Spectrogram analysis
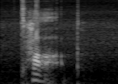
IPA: tap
